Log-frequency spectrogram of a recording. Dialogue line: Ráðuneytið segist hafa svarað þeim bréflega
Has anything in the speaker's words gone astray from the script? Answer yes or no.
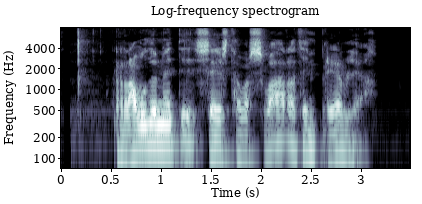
no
